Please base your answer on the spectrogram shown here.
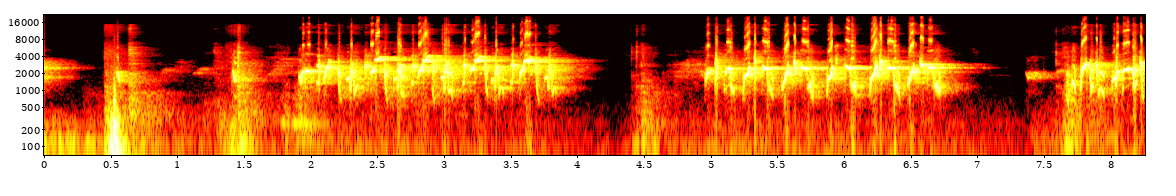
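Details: Trucukan, or sooty-headed bulbul, in energetic 'ropel ngeplong' song: a few sharp clicks, then long runs of rapid, chattering, warbled notes in two main bursts, with short silent gaps between phrases.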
